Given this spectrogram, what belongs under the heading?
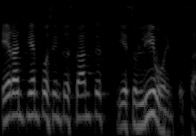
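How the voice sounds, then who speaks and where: Speaking at a moderate pace with ordinary pitch variation, a man is heard in a dry, close sound with no echo. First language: German (speaking Spanish). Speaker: historian, book commentator. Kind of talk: book launch talk.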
